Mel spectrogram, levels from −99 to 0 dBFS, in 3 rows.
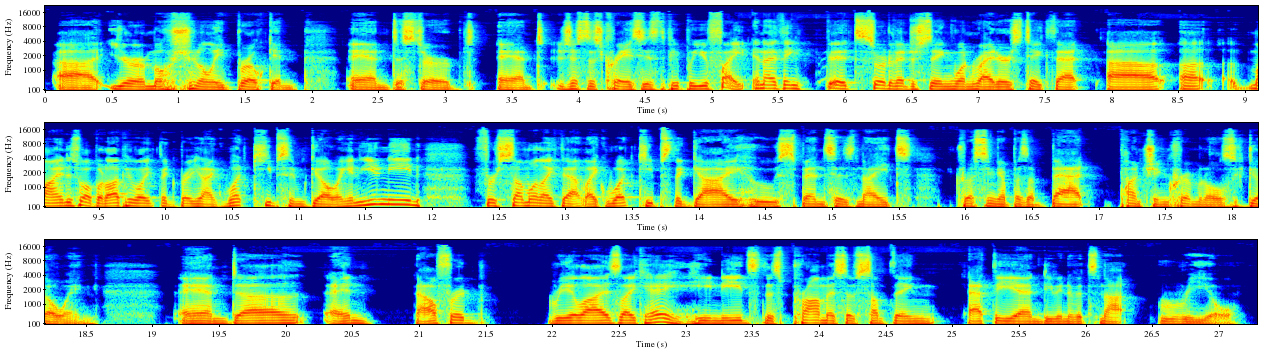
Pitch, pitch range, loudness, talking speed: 120 Hz, 110-130 Hz, -16 LUFS, 195 wpm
